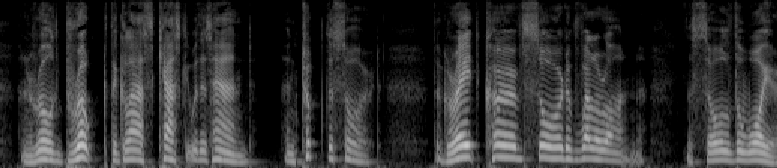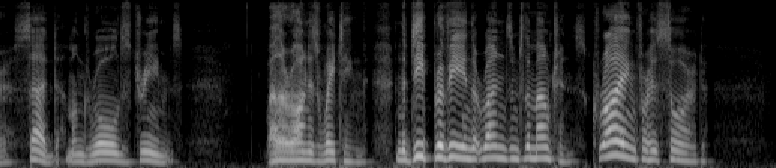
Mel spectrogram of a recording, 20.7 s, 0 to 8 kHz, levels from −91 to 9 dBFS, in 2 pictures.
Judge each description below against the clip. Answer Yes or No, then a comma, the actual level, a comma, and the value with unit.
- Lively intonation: Yes, wide, 5.8 semitones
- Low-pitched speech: No, medium, 155 Hz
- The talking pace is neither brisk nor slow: No, slow, 130 wpm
